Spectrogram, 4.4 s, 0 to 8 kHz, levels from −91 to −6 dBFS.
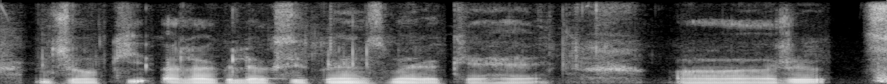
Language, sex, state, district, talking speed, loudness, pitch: Hindi, male, Himachal Pradesh, Shimla, 120 wpm, -18 LUFS, 105 Hz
